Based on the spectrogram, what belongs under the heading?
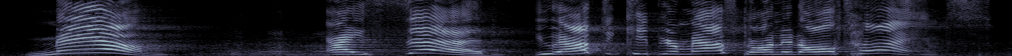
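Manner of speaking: high, slow, preachy voice; bossy scolding stranger. Retold or imitated. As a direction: insist on the rule again. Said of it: "she is shouting at me".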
